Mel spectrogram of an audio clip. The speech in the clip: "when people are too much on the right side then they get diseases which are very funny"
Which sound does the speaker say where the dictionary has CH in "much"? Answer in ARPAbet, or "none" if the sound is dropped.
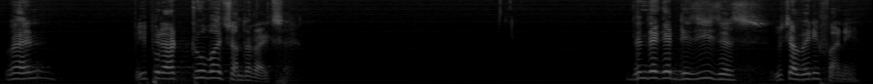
CH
